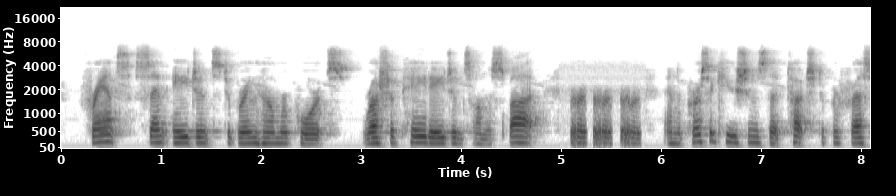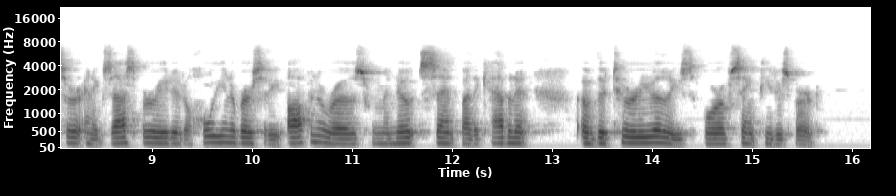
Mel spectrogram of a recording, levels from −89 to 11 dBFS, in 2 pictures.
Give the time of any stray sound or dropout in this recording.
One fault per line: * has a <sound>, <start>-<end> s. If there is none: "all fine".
* has a laugh, 5.1-5.8 s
